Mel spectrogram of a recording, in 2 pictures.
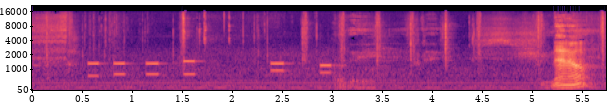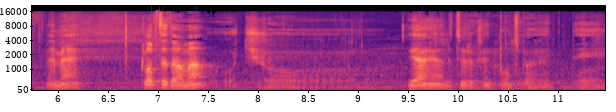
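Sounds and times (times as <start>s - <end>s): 
telephone keypad dual-tone dialing beeps: 0.6s - 1.8s, 2.4s - 3.0s
speech: 5.1s - 8.3s, 9.5s - 11.4s.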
